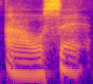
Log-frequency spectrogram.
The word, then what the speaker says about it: AOC: statut AOC, vyslovujeme AOC.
